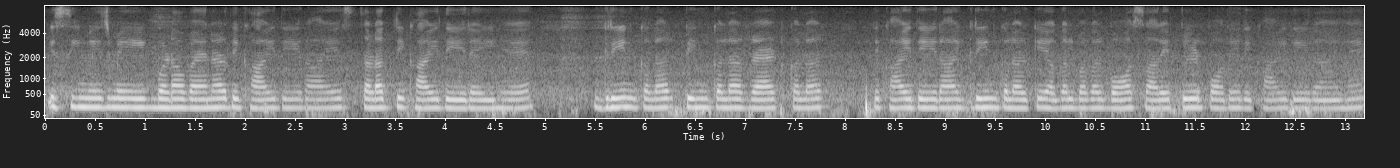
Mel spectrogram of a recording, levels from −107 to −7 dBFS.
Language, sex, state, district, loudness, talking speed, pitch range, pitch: Hindi, female, Chhattisgarh, Raigarh, -25 LUFS, 165 wpm, 185-195 Hz, 190 Hz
